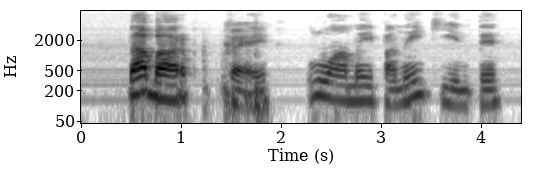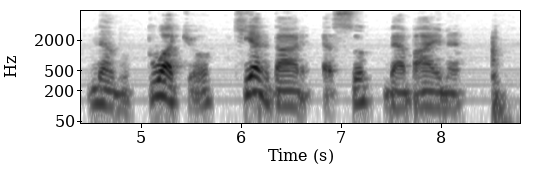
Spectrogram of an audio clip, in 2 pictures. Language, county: Lithuanian, Vilnius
